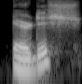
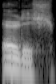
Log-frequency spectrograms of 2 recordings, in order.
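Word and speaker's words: Erdős: His name is Paul Erdish, I believe is the pronunciation, and basically has a collection of open math problems referred to as the Erdish problems.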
